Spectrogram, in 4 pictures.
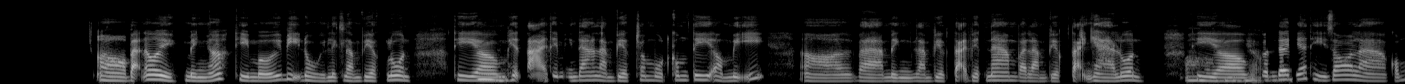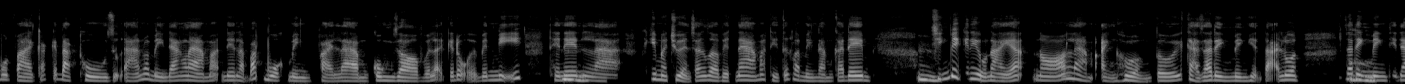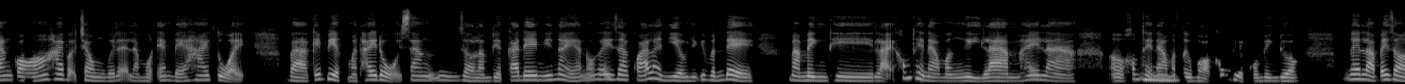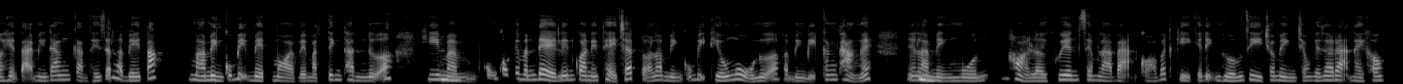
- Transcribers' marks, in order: tapping
- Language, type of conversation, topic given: Vietnamese, advice, Thay đổi lịch làm việc sang ca đêm ảnh hưởng thế nào đến giấc ngủ và gia đình bạn?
